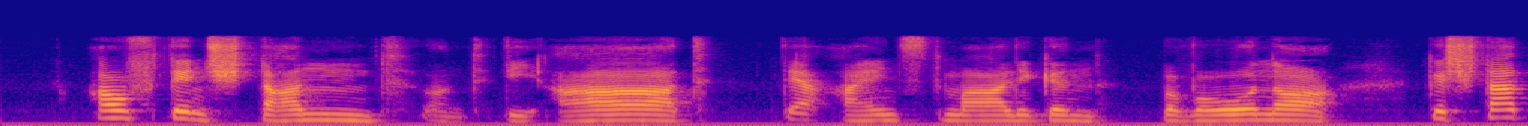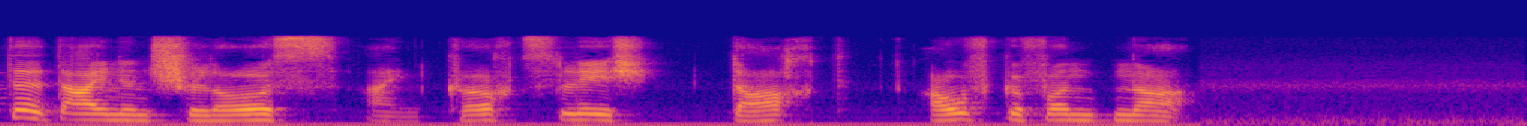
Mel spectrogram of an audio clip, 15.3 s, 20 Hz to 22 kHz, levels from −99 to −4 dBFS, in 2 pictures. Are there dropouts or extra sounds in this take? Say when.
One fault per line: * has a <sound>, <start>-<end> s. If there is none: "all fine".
all fine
